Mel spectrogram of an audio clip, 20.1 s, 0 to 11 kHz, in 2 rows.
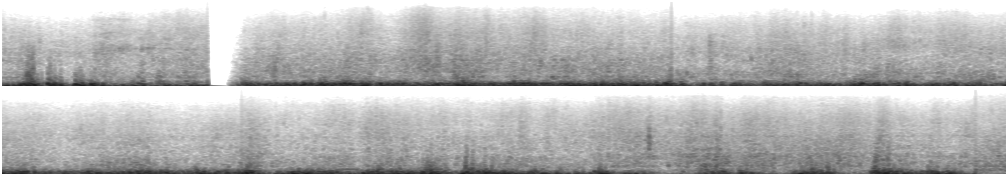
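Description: Strong wind buffets the microphone while a sailboat runs with about 18 knots on the beam near Shetland, a loud continuous roar with rushing water and waves beneath, no talk.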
